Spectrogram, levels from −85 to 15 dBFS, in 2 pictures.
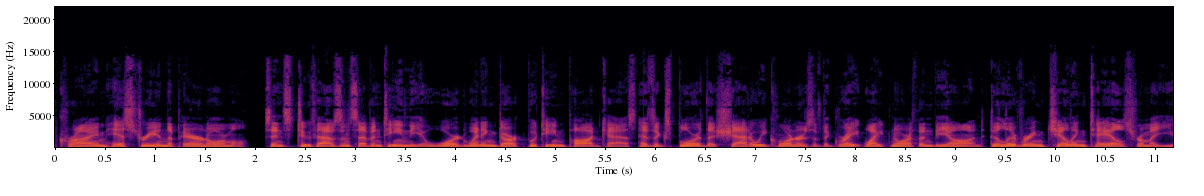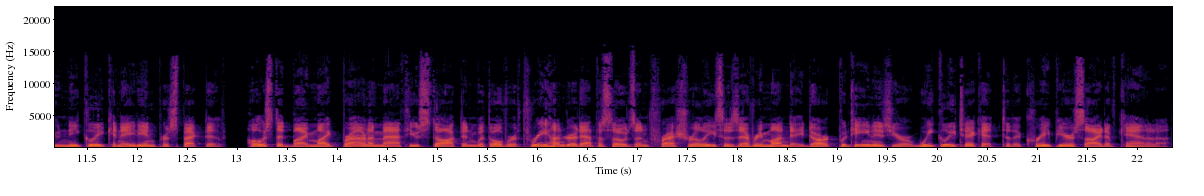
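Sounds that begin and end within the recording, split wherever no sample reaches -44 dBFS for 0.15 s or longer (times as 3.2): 2.1–12.87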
